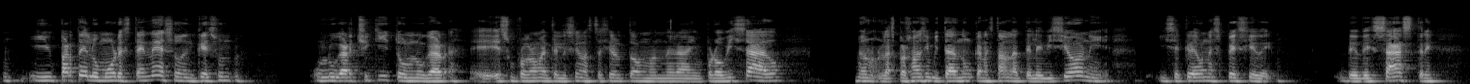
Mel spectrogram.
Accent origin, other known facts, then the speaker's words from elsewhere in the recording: Morelia, Michoacán, Mexico; Yo soy de Morelia, Michoacán, en México, y aunque Morelia no es una ciudad chiquita, digamos a principios de los 80s, sí era una ciudad todavía más pequeña.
